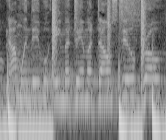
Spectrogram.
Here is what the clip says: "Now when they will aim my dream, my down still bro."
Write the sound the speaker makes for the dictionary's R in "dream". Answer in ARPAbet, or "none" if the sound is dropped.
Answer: none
